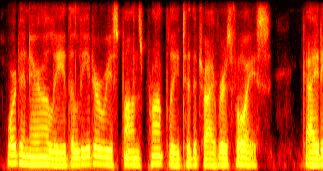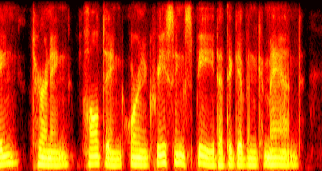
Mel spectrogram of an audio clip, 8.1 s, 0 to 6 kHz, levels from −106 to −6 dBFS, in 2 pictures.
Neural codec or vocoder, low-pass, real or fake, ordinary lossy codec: none; 5.4 kHz; real; Opus, 16 kbps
